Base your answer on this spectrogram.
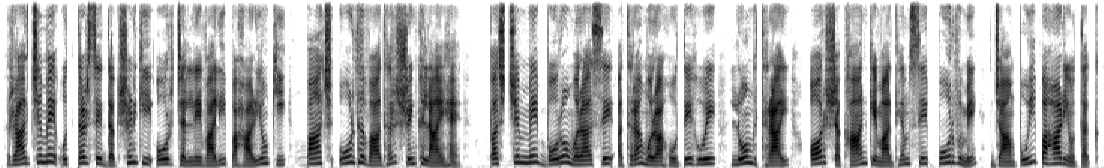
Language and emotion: Hindi, neutral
